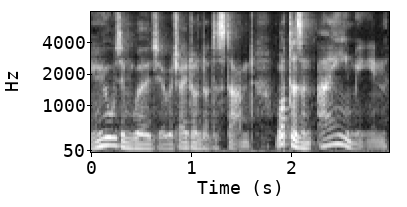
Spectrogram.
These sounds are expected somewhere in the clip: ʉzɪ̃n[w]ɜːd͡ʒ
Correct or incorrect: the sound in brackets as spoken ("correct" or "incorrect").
correct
